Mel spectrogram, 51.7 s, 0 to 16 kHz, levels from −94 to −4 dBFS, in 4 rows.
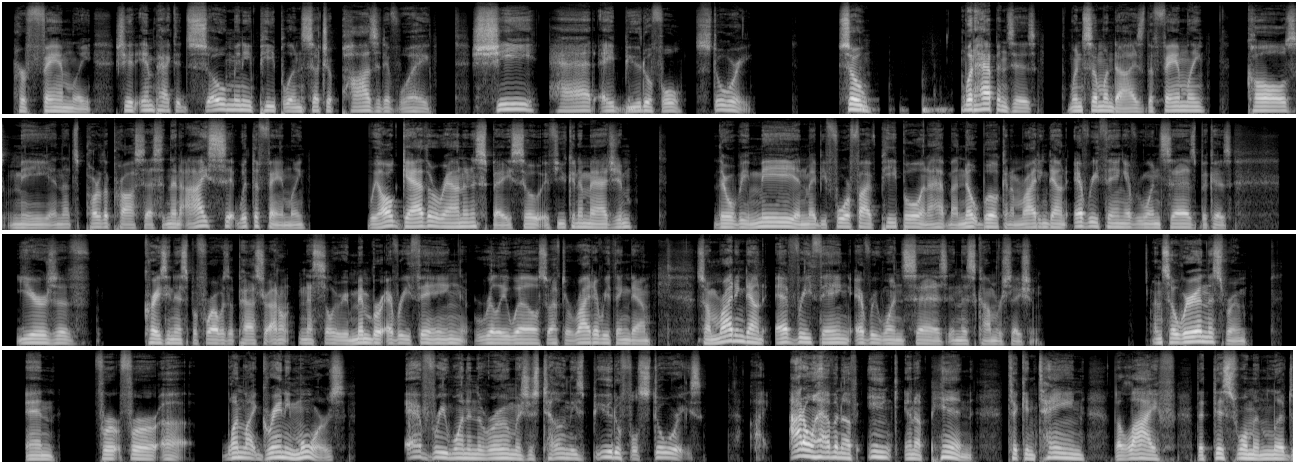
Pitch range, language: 110-140 Hz, English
